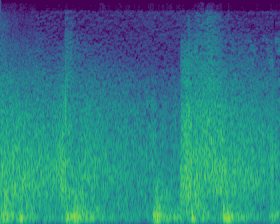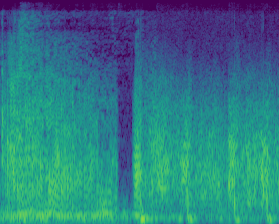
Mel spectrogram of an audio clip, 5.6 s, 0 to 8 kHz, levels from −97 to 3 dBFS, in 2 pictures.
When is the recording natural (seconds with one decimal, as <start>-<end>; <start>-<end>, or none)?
0.0-2.7; 4.2-5.6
